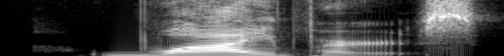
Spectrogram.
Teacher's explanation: wiper 中的 I 发的是双元音，I 由啊向 A 滑动的一个音，要发的饱满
